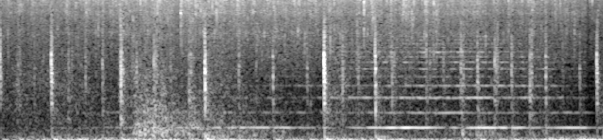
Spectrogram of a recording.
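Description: Heavy rain pours steadily, with sharp drops spattering over a deep, continuous rumble of thunder. No voices, just the storm throughout.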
